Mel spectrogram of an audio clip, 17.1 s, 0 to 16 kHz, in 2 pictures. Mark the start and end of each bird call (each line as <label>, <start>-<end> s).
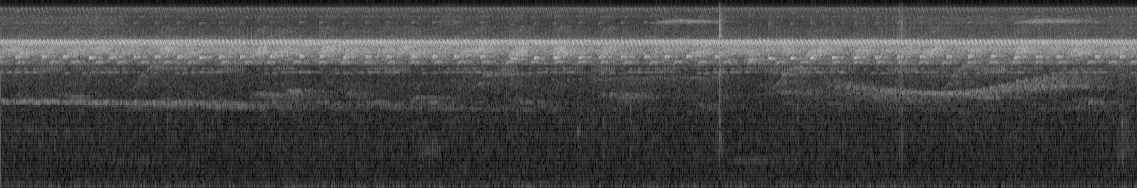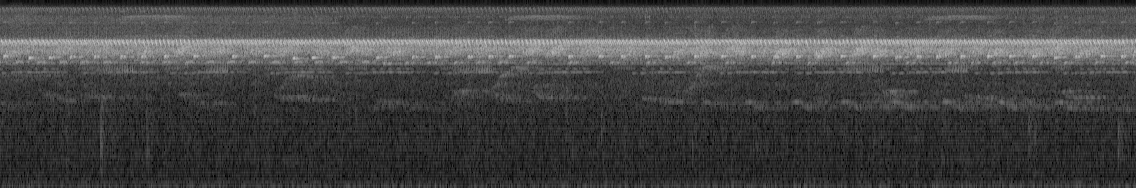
Rufous-fronted Antthrush (Formicarius rufifrons), 0.0-2.3 s
Black-faced Antthrush (Formicarius analis), 0.0-5.0 s
Gray-fronted Dove (Leptotila rufaxilla), 0.0-17.1 s
Hauxwell's Thrush (Turdus hauxwelli), 0.0-17.1 s
Goeldi's Antbird (Akletos goeldii), 2.0-4.2 s
Striped Woodcreeper (Xiphorhynchus obsoletus), 5.8-8.4 s
Goeldi's Antbird (Akletos goeldii), 13.2-17.1 s
Black-faced Antthrush (Formicarius analis), 15.1-15.5 s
